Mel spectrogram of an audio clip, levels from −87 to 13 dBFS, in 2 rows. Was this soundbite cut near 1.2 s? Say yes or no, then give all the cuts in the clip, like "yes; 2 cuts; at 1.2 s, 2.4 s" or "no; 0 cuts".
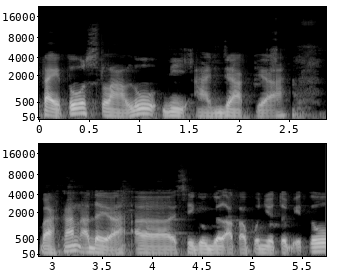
no; 1 cut; at 2.7 s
